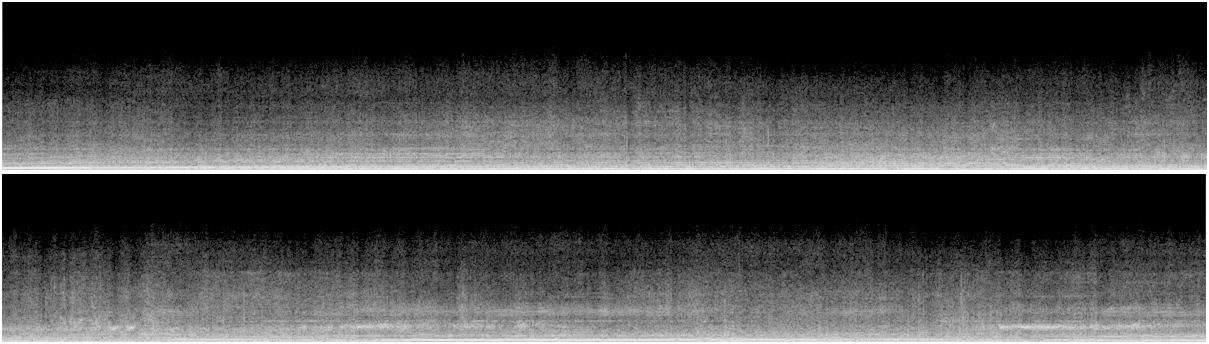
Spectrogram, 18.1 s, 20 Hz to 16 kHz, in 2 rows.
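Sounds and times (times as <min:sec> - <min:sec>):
two-stroke kart engines racing: 0:00.0 - 0:18.0.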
